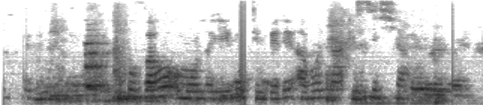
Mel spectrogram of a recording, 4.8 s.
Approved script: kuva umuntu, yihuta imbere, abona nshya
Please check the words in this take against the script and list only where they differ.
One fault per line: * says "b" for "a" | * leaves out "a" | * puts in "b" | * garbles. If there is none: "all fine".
* puts in "aho"
* puts in "isi"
